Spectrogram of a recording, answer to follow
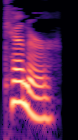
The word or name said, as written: kenner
